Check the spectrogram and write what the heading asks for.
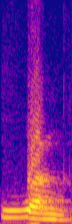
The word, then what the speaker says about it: oeang: Nah, ori sendiri atau uang Republik Indonesia. Kenapa O? Karena dulu ee sebelum ejaan lama ejaan lama itu O itu adalah OE. Nah, jadi oeang Republik Indonesia dibacanya uang itu juga ee merupakan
